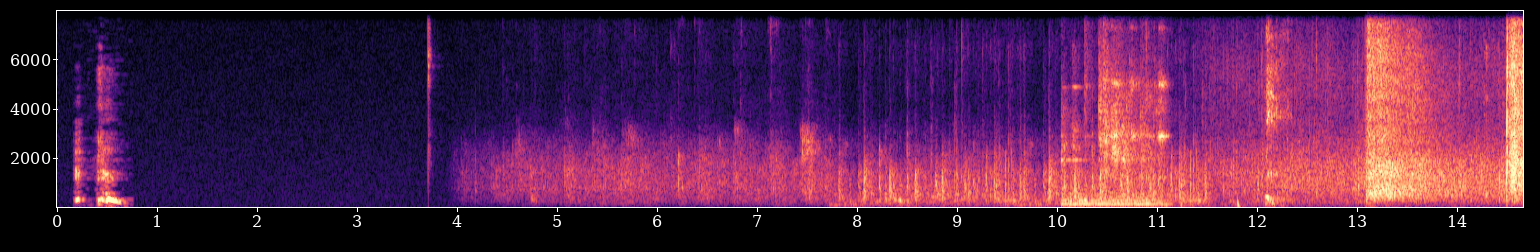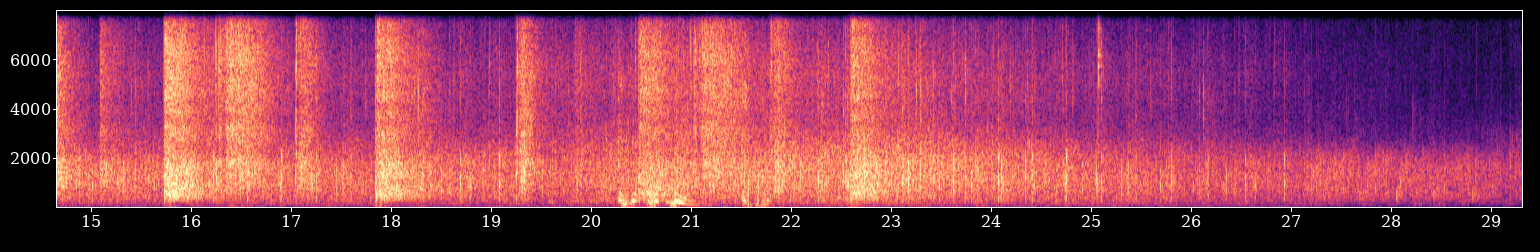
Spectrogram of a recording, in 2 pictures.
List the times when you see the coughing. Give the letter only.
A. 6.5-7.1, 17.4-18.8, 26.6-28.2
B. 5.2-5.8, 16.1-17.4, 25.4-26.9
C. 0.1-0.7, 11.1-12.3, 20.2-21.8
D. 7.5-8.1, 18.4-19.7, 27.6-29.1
C.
